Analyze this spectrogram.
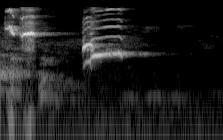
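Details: Orange-headed thrush in ngeplong song to prompt other birds: a short scratchy high double note, then a brief bright whistle sliding downward and trailing off.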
